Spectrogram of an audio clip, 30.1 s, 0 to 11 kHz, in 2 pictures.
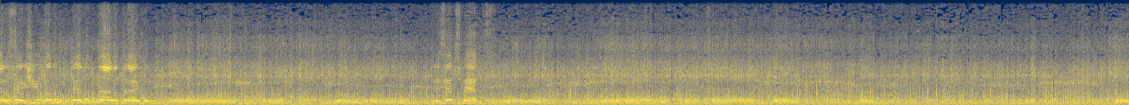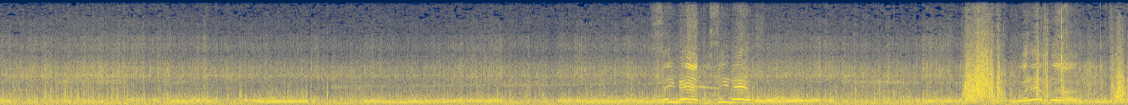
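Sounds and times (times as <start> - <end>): wind rushing over microphone: 0.0 - 30.0.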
